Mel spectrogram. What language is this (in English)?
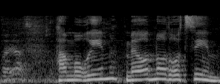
Hebrew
